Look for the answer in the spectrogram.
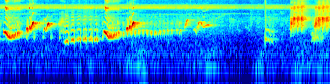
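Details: White-rumped shama recorded in forest while trapping birds: ringing whistled phrases over a steady lower warble, a short silent gap, then harsh scratchy notes.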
